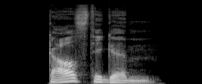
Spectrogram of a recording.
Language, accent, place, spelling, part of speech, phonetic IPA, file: German, Germany, Berlin, garstigem, adjective, [ˈɡaʁstɪɡəm], De-garstigem.ogg
- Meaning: strong dative masculine/neuter singular of garstig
